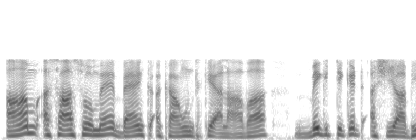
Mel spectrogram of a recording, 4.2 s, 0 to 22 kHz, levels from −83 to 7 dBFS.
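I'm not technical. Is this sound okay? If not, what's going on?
No. There are two short stalls from a late packet, at 1.66 to 1.70 seconds, just after "عام اثاثوں میں بینک", and again at 1.98 to 2.03 seconds. In each case a piece of the call audio arrived late, so the receiving end held the last bit of sound for about 20 and 27 milliseconds while it waited, then carried on from the same spot. No speech is lost, but the sound drags briefly, with a faint buzz or dip. The telephone-style narrow sound, with nothing above 4 kHz, comes from the call path itself.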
